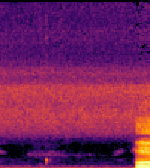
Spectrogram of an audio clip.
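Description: Steady high-pitched hiss of outdoor background noise, with no clear event in it.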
